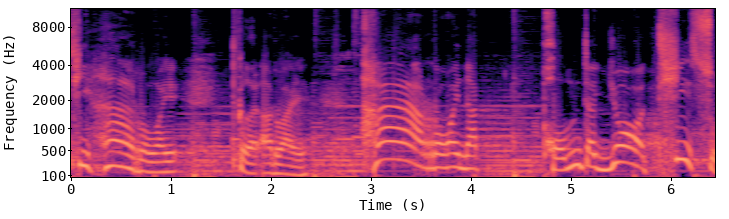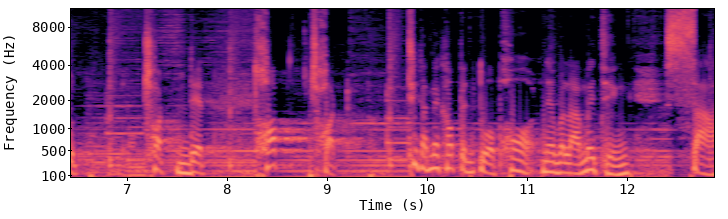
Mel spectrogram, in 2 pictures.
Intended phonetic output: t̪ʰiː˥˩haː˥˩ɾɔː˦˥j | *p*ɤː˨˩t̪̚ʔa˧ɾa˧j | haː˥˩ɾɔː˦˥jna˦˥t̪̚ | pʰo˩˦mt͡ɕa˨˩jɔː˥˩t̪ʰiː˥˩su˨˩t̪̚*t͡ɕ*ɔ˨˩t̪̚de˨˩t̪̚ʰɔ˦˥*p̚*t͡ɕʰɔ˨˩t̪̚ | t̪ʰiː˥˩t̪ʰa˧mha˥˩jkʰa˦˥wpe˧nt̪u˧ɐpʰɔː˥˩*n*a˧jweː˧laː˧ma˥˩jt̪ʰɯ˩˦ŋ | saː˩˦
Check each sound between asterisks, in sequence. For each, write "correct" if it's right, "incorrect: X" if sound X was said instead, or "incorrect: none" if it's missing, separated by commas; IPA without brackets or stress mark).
incorrect: k, incorrect: t͡ɕʰ, correct, correct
